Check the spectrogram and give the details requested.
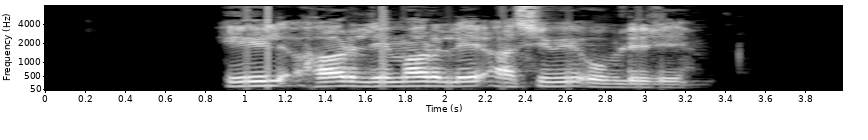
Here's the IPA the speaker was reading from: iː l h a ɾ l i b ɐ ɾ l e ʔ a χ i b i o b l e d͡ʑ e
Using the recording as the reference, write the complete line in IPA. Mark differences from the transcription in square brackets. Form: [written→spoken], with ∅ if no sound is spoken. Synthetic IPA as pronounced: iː l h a ɾ l i [b→m] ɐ ɾ l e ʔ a [χ→s] i [b→w] i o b l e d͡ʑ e

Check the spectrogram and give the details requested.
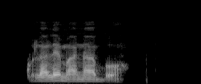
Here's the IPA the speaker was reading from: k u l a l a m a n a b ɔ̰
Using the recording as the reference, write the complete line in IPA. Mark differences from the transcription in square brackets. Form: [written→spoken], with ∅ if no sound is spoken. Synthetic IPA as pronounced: k u l a l [a→ɛ] m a n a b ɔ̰

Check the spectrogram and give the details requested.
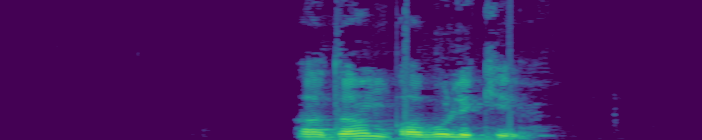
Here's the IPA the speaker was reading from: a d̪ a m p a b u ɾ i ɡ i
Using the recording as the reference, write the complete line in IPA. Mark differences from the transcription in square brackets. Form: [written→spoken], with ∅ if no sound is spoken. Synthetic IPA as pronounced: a d̪ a m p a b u [ɾ→l] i [ɡ→k] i

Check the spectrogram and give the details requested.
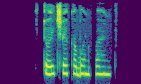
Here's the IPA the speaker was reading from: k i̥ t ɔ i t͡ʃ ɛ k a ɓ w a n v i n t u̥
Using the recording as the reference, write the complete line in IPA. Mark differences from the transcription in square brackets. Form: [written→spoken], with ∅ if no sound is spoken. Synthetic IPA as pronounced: k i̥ t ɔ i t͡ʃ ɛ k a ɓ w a n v [i→a] n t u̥

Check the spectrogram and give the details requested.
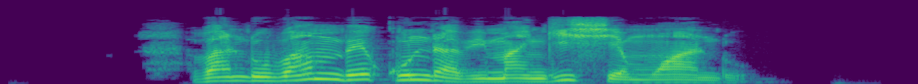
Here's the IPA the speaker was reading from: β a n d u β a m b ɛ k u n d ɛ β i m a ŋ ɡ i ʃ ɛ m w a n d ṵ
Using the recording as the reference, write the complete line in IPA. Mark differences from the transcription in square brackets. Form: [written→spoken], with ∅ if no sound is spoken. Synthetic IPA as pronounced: β a n d u β a m b ɛ k u n d [ɛ→a] β i m a ŋ ɡ i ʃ ɛ m w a n d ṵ

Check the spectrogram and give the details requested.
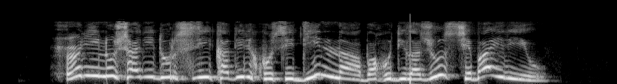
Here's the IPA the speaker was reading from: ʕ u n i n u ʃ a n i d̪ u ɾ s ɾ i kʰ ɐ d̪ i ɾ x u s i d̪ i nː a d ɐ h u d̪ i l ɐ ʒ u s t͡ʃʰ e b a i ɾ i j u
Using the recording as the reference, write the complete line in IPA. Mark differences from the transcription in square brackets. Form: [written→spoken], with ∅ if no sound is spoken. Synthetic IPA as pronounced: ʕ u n i n u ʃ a n i d̪ u ɾ s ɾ i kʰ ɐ d̪ i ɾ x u s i d̪ i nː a [d→b] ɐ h u d̪ i l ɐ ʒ u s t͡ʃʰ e b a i ɾ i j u

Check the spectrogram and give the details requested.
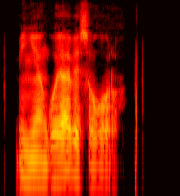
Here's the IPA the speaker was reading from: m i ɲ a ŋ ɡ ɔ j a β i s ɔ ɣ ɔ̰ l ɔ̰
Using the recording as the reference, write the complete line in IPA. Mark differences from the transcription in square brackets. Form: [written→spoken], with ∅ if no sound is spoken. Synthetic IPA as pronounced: m i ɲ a ŋ ɡ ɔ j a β [i→ɛ] s ɔ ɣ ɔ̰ [l→ɾ] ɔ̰

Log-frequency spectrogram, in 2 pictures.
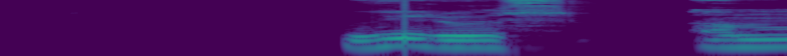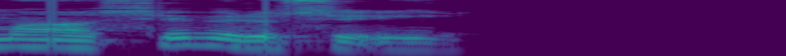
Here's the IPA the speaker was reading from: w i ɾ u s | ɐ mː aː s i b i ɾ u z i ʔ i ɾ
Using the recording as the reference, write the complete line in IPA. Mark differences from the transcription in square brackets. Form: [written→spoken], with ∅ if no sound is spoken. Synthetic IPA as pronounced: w i ɾ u s | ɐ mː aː s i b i ɾ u [z→s] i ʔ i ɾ

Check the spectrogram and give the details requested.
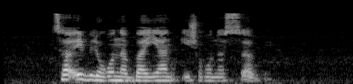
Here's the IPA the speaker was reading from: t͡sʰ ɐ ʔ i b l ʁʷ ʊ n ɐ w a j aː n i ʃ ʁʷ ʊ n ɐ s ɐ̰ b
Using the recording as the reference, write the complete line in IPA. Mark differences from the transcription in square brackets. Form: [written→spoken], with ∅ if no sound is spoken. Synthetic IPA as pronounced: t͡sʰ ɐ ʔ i b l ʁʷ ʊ n ɐ [w→b] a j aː n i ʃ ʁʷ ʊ n ɐ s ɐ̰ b

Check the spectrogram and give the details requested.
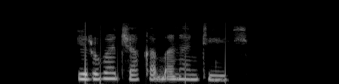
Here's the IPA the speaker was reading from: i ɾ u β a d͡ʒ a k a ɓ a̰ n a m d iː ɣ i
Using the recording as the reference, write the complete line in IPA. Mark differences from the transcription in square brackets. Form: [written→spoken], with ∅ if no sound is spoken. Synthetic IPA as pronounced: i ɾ u β a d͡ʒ a k a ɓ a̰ n a [m→n] d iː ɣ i

